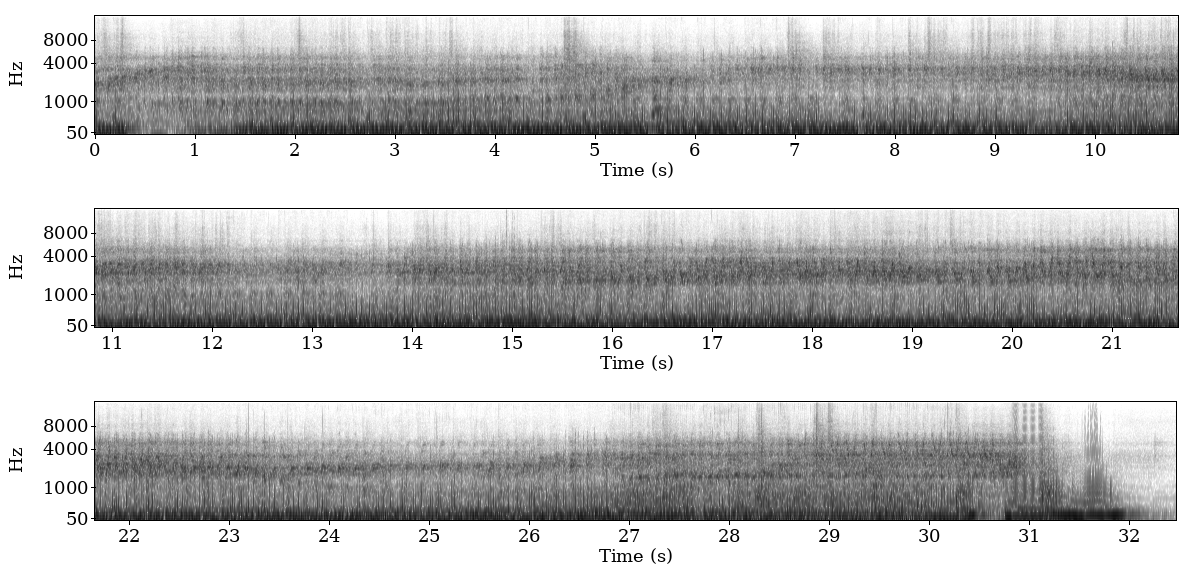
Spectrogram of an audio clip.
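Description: Free-improvised noise music from an electric guitar and an amplified wooden board with electronics: a dense, loud, unbroken texture with a sustained low drone under a shifting band of gritty, buzzing upper-mid noise.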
